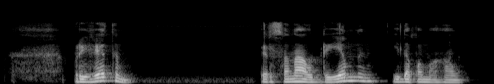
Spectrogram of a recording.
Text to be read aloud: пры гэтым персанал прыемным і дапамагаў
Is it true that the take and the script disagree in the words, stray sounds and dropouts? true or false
false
